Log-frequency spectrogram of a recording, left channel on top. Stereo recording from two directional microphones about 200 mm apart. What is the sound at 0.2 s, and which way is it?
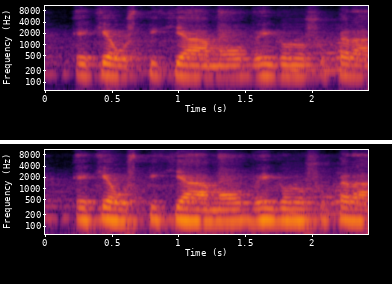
A man's voice, centre (ahead or behind).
